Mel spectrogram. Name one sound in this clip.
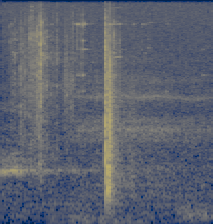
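Rifles clack sharply as guards handle them.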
